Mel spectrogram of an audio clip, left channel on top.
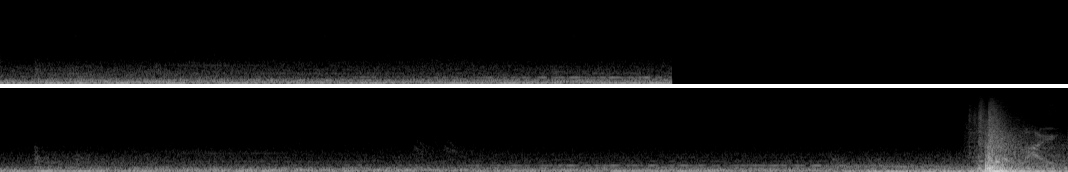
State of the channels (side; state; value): left; drops out; at 6.8 s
